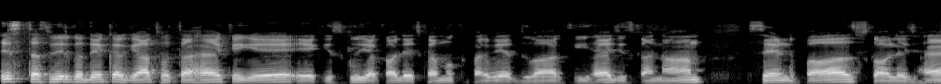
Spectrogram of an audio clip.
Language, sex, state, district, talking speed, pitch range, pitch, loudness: Hindi, male, Jharkhand, Ranchi, 155 wpm, 95-110 Hz, 105 Hz, -16 LUFS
